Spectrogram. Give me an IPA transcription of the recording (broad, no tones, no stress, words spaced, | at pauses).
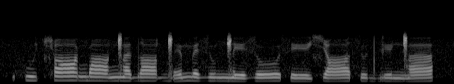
xut͡ɕʰɑːŋ͡mɑːŋ͡ǁa dɑːɡ͡ǁɛmɛ zuŋ͡ǁez oːsɪːɕɑːsud ɡɪːŋ͡ǁa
